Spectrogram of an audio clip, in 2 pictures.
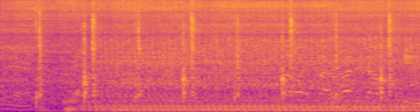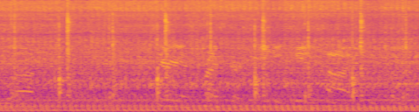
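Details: Old Haskel gas booster after a shuttle valve rebuild, under load: steady hum with a bang then rapid taps repeating about twice a second, the shuttle moving so fast it bounces on one side and chatters.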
